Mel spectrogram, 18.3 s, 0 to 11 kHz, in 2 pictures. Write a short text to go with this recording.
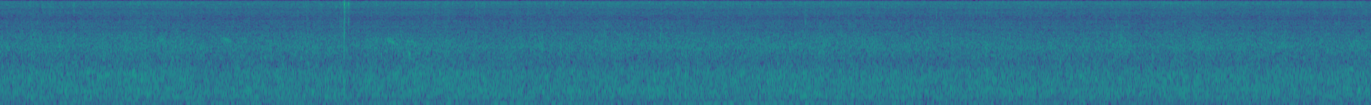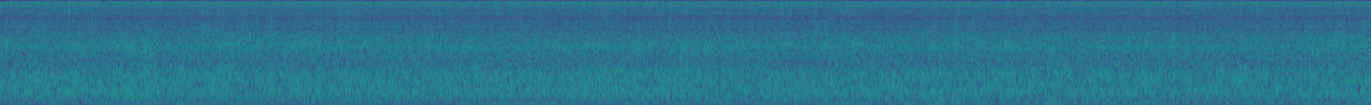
Beside the creek, Stream sound, Traffic sound, Birds sound, Binaural recording, SoundDevice MixPre 6 +RODE NT-SF1 Bin+LR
